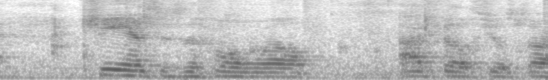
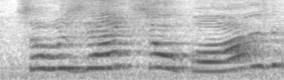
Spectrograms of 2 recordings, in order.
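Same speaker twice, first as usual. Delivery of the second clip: high, louder rhetorical question; exasperated; 6 dB louder than usual. Real, not acted. Venting to viewers after the manager finally helped, exasperated. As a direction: pitch it way up in indignant disbelief.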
